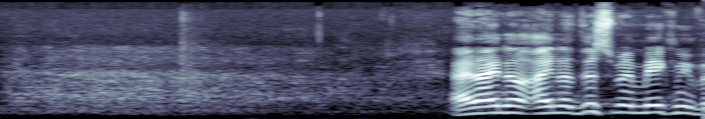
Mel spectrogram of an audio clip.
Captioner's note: audience laughing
